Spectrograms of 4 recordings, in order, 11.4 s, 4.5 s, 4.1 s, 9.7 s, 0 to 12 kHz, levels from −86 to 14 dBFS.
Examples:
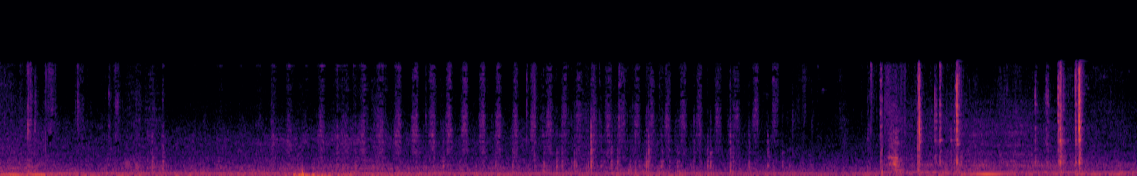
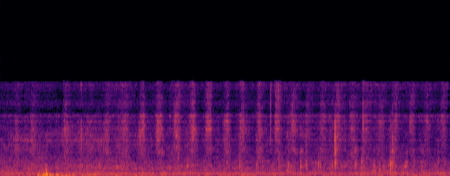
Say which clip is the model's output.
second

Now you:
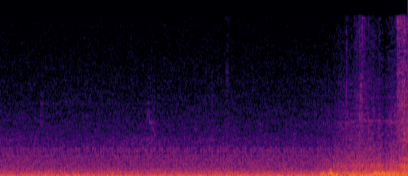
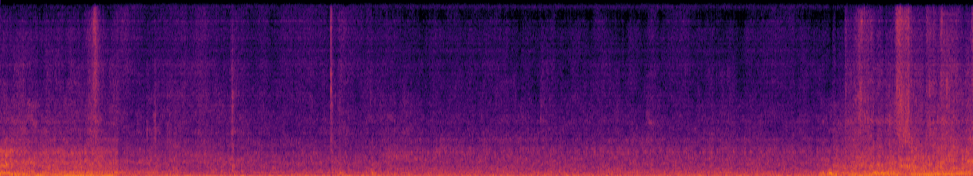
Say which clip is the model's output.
second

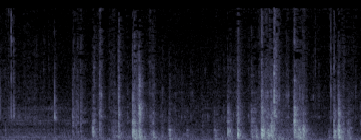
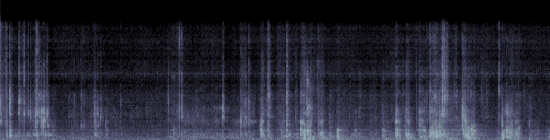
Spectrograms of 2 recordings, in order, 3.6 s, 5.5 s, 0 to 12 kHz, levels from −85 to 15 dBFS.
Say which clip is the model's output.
second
